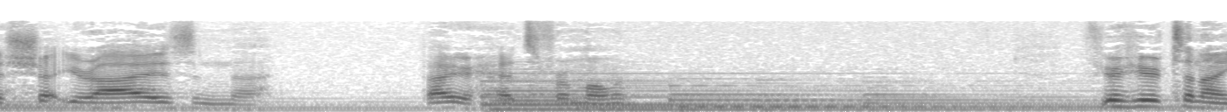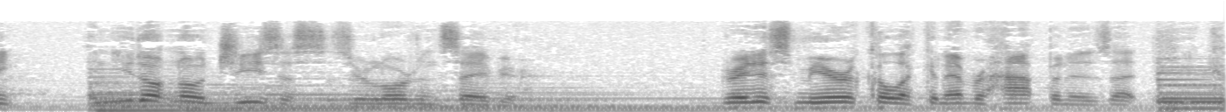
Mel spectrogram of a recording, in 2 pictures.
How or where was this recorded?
large echoing room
